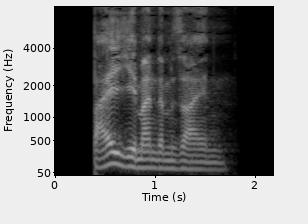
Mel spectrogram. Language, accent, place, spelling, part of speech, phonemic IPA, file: German, Germany, Berlin, bei jemandem sein, verb, /baɪ̯ ˈjeːmandəm zaɪ̯n/, De-bei jemandem sein.ogg
- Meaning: 1. to be with, to agree (to understand someone's point of view) 2. Used other than figuratively or idiomatically: see bei, sein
